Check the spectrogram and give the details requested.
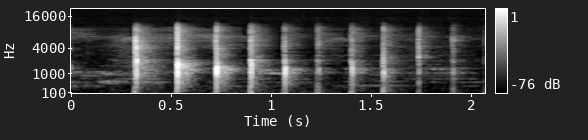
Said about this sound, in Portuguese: É, só temos nós dois aqui de produção, então. Ajuda a bater palma aí.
